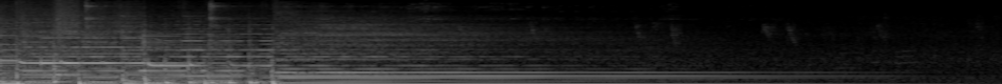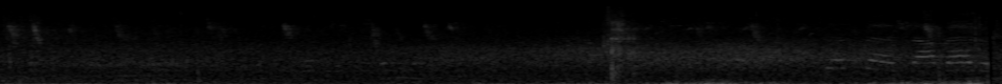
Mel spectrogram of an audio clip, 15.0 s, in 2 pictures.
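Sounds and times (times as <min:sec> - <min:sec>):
background music: 0:00.0 - 0:06.7
small birds chirping: 0:03.4 - 0:15.0.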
